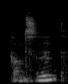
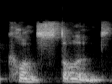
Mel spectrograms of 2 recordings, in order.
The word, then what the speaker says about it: consonant: It's people who say constant that get on me. It's not constant.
